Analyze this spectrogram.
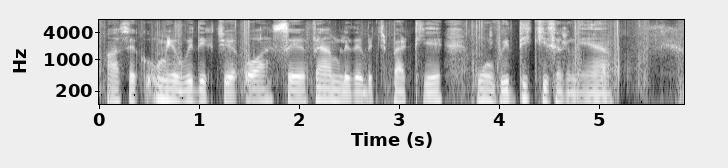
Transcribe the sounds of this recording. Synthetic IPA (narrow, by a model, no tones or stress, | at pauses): aːsekʊmjoʋiːd̪ɪkʰt͡ʃeːʔoːaːseːpʰɛːmliːd̪eːʋɪt͡ʃbɛːʈʰieːmʊʋiːd̪ɪkʰːiːsəkneːɛː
